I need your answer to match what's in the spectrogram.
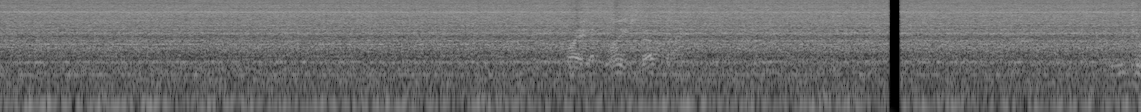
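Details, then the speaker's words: Beckett oil burner that starts hard at times, after new nozzle and new electrodes with good spark, oil pressure and flow; steady even roar without sputter, pulsing or dropouts; burner firing normally. "seems to be firing that there good spark good oil pressure good oil flow new nozzle new electrodes"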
